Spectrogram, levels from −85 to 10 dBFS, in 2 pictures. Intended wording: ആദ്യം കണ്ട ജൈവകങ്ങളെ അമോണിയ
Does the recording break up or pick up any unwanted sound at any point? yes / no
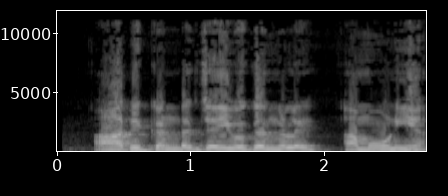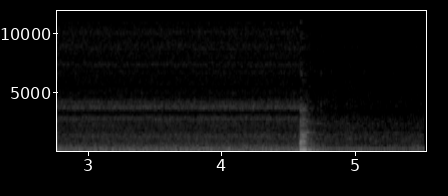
no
